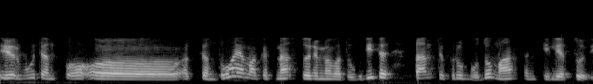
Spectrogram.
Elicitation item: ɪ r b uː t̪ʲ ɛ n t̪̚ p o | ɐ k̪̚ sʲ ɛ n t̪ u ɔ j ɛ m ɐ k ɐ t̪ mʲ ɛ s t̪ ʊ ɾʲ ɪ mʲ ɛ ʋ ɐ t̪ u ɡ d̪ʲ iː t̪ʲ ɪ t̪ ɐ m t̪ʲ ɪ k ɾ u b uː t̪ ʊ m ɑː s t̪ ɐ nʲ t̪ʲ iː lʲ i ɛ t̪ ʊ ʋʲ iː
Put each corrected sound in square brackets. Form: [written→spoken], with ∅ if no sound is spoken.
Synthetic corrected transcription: ɪ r b uː t̪ʲ ɛ n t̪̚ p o | ɐ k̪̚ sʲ ɛ n t̪ u ɔ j ɛ m ɐ k ɐ t̪ mʲ ɛ s t̪ ʊ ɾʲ ɪ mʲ ɛ ʋ ɐ t̪ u ɡ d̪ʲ iː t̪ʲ ɪ t̪ ɐ m t̪ʲ ɪ k ɾ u b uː [t̪→d̪] ʊ m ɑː s t̪ ɐ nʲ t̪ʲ iː lʲ i ɛ t̪ ʊ ʋʲ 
